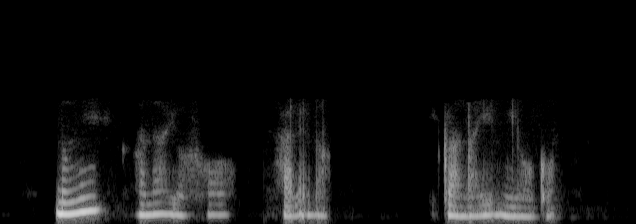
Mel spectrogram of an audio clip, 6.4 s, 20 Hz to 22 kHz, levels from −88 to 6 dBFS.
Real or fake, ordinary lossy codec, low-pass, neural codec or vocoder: fake; MP3, 32 kbps; 3.6 kHz; codec, 16 kHz in and 24 kHz out, 1 kbps, XY-Tokenizer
